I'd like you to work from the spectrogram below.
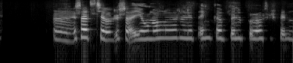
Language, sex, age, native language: Icelandic, female, 20-29, Icelandic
